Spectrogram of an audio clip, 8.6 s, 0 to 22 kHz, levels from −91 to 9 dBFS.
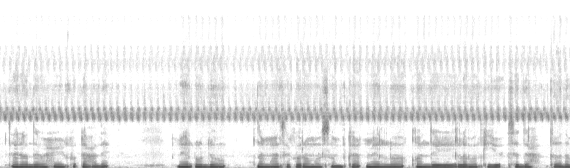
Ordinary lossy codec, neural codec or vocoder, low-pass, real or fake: none; vocoder, 44.1 kHz, 128 mel bands every 512 samples, BigVGAN v2; 19.8 kHz; fake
